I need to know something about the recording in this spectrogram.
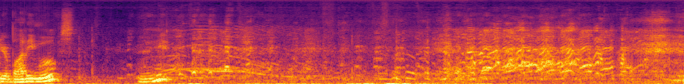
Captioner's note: audience enjoyment and laughter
